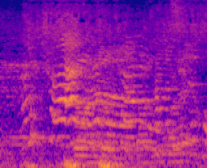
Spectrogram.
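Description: Young children's voices and playful chatter, with music in the background.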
